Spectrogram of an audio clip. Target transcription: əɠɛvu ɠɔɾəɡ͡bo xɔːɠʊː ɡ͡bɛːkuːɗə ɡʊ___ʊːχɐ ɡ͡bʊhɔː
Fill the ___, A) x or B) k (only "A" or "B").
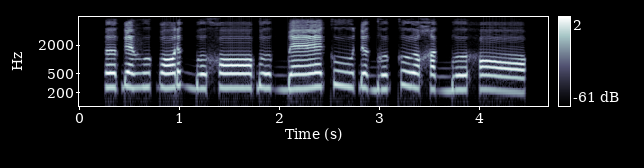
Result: B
